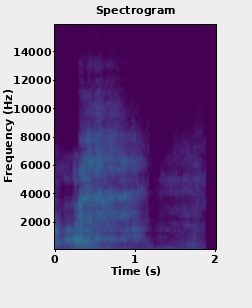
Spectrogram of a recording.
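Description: A man's forceful, breathy exhale of strain as he heaves at a heavy marble console, lasting about a second and then fading. The sound cuts out abruptly near the end.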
